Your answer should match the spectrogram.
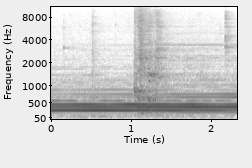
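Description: Clean electric guitar ringing out a held chord, with a fresh strum about a second in.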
